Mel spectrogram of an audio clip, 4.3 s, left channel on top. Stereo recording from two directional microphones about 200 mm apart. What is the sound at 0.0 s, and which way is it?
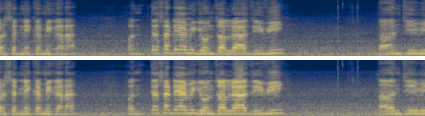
A man's voice, centre (ahead or behind).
